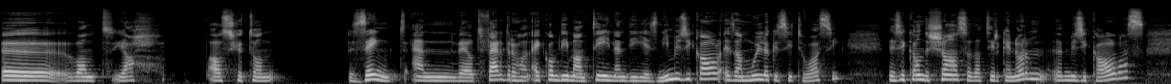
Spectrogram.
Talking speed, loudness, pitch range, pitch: 180 wpm, -23 LUFS, 175-210 Hz, 190 Hz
